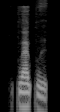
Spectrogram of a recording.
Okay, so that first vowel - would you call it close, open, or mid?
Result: open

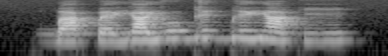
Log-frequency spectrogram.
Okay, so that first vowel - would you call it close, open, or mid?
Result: open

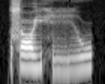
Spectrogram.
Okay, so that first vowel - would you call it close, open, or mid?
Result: mid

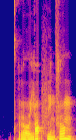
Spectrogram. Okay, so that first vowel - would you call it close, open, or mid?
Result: mid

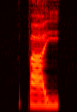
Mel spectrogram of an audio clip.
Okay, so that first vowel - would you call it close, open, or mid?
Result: open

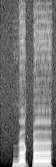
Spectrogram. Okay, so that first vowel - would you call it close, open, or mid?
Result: open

